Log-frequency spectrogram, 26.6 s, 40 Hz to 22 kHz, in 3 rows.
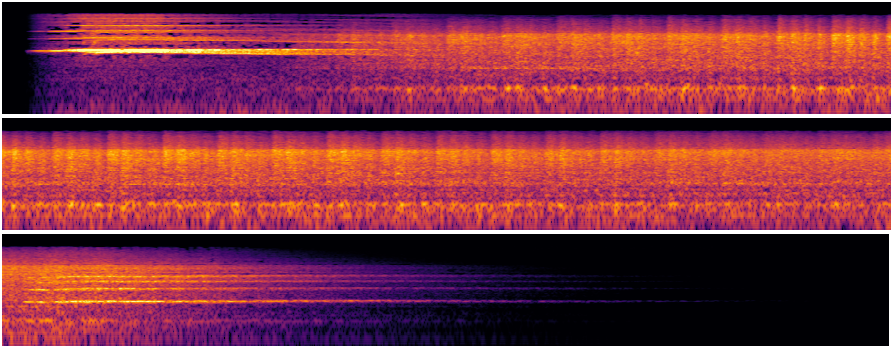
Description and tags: SFX6 WhistleScreemTrain
A sound effect I created for use in a recent production of Carrie's War
train, whistle, sound-effect, steam-train, scream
